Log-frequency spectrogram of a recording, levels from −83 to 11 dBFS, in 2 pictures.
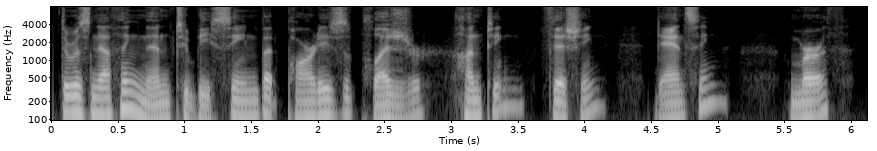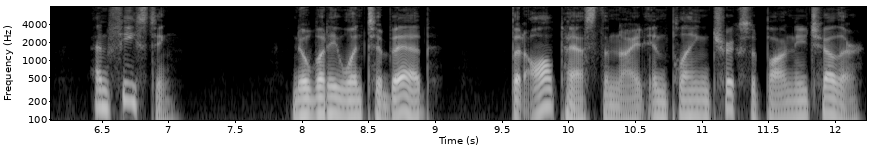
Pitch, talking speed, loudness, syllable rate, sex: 105 Hz, 155 wpm, -20 LUFS, 5.0 syllables/s, male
